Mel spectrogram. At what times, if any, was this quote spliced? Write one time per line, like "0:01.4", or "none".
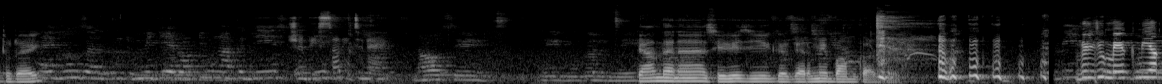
0:10.6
